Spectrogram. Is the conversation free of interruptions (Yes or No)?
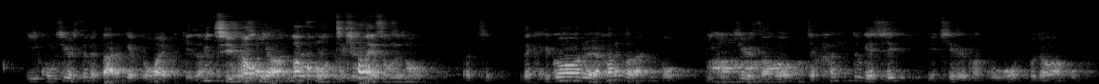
No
